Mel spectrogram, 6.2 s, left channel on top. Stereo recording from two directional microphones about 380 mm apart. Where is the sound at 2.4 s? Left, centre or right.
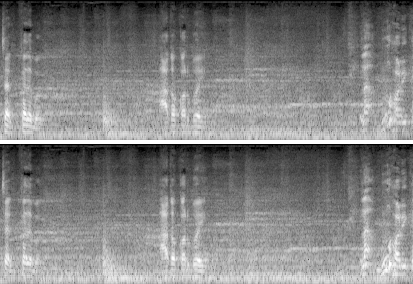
Centre.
